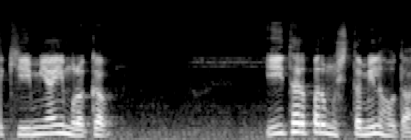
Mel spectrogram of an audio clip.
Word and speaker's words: aether: यहाँ पे बता रहा, देखिए ल्यूमिनीफेरस ईथर, यहाँ पे ए साइलेंट है, देखिए AETHER, ईथर। ये ईथर क्या है, केमिकल मरकब है।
